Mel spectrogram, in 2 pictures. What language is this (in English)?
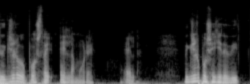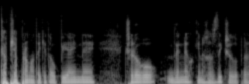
Greek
